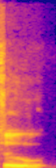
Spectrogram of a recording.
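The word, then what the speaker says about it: Hsu: I understood if Stephanie, I believe it's pronounced Sue, beat her because that performance was amazing.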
